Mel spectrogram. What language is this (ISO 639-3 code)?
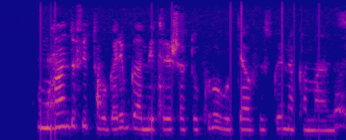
kin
